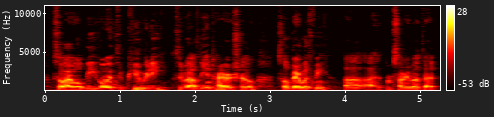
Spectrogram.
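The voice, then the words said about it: Sick voice, cracking in and out. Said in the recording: “As you can tell, I'm sick, so my voice is in and out.”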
